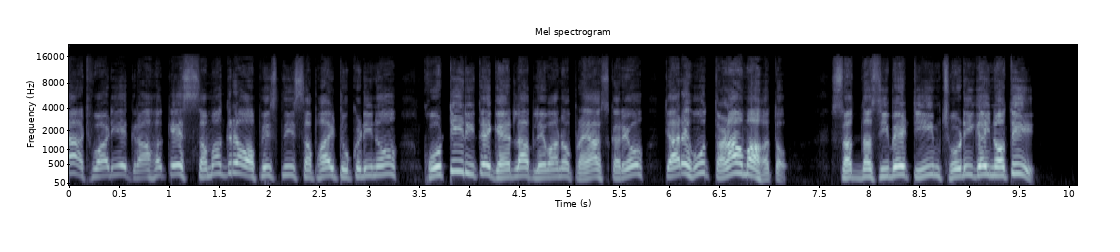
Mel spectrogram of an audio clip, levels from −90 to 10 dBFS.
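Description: Right around 1.02 s there's a microphone volume stepped up moment: the whole level jumps by about 6 dB in one go. What's happening is the call software decided the mic was coming in too quiet and bumped the device's input gain in a single step rather than easing it up. You hear it as the speech and the room background both getting noticeably louder at the same instant, a clean step with no ramp.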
